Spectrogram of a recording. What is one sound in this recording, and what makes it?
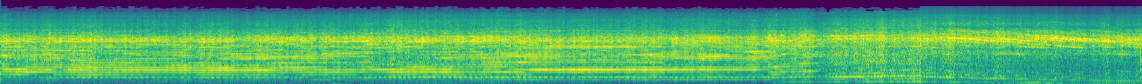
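A woodworking machine whines loudly and steadily as it planes boards, its pitch sliding down near the end.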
